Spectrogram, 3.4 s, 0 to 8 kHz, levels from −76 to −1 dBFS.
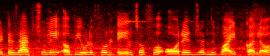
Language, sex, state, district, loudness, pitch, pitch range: English, female, Haryana, Rohtak, -18 LUFS, 250 Hz, 235-265 Hz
